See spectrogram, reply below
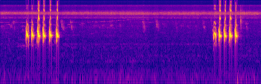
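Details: Yellow-vented bulbul, a lure recording meant to make young birds sing. Two quick clipped phrases of five or six sharp, evenly spaced notes each, nearly four seconds apart, over quiet low background noise.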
